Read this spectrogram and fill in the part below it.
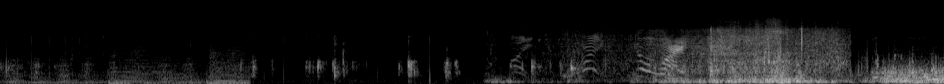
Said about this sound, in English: A couple guys were fishing for snapper when a great white shark started circling their boat. That's not a good sign, is it? Nope. They stuck a GoPro in the water and recorded the shark biting the boat. Here's what it sounded like.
